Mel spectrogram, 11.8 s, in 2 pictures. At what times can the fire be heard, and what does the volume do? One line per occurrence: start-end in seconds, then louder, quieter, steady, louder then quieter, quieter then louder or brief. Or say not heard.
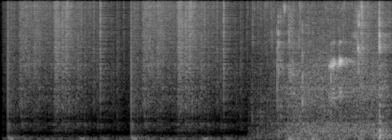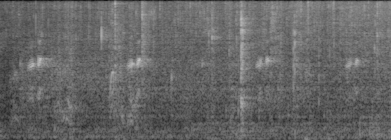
0.0-11.7 louder.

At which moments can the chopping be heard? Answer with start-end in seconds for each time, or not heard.
not heard.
